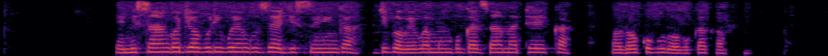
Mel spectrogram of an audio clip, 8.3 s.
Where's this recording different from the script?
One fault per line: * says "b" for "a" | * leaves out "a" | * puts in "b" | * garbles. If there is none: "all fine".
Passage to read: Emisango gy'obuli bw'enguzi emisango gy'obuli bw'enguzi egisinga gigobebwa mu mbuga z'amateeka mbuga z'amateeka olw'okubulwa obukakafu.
* leaves out "emisango gy'obuli bw'enguzi"
* leaves out "mbuga z'amateeka"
